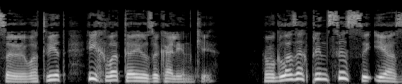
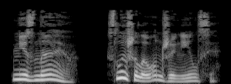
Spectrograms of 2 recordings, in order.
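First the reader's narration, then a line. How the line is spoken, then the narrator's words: Quiet reply. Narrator (Russian): отвечает Ангелина тихо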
